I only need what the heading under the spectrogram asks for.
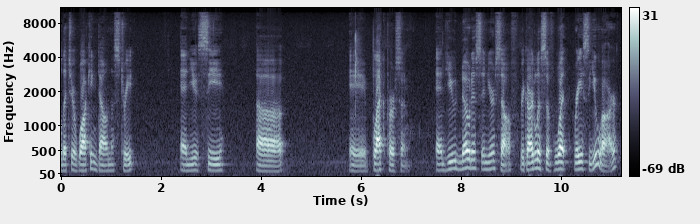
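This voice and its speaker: A man on a podcast explaining a mind technique step by step, relaxed, with frequent fillers. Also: mid-range voice. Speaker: podcast co-host. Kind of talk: casual teaching talk.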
